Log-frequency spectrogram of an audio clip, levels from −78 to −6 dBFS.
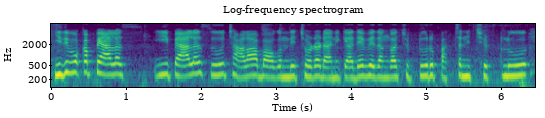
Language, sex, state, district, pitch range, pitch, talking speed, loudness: Telugu, male, Andhra Pradesh, Guntur, 235-270 Hz, 245 Hz, 110 wpm, -19 LUFS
